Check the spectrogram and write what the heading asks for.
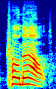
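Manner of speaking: booming come out; commanding call. Retold or imitated. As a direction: call the whole cemetery out. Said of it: "just said".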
